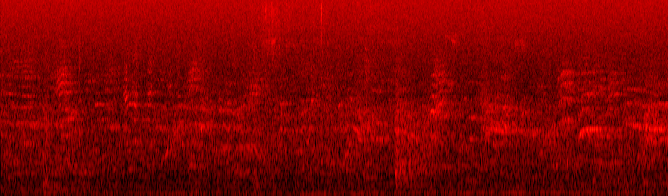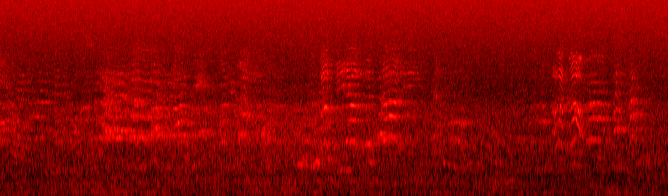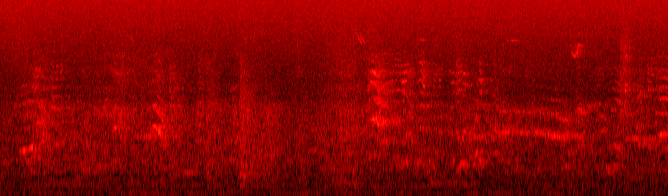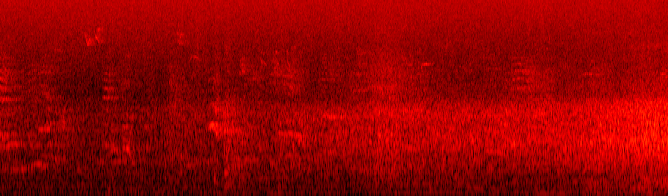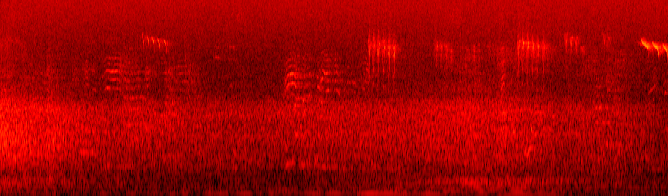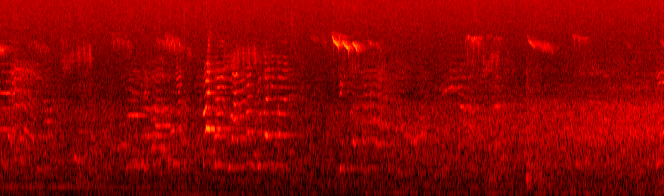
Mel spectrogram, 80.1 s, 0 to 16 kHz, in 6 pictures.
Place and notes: children playing in a closeby schoolyard.
8 November, 13:03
